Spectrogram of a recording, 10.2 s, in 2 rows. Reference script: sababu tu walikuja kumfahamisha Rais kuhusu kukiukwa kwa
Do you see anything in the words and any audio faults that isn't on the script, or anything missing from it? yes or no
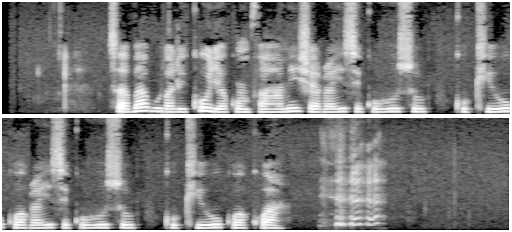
yes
